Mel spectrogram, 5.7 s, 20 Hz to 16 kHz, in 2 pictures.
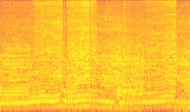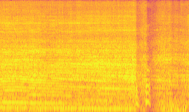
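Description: Kawasaki KX 125 two-stroke dirt bike engine revving hard and loud up close, pitch rising and falling through several quick throttle blips before a sharp drop near the end.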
